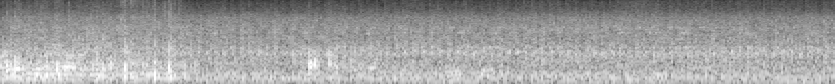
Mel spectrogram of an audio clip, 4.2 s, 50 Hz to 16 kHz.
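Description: Engines of off-road 4x4s running as they roll slowly past in a convoy, a steady low hum, with voices close by in the first second.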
